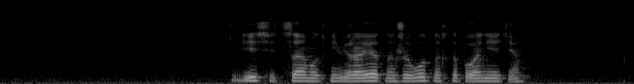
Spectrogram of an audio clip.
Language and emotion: Russian, neutral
